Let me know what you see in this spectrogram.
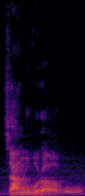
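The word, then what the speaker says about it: Django: 파이썬이 바로 직전에 만들어졌고 또 루비 랭귀지로 만든 프레임워크가 루비 온 레이즈면 파이썬으로 만든 것은 짱고라고 발음을 하더라고요.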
